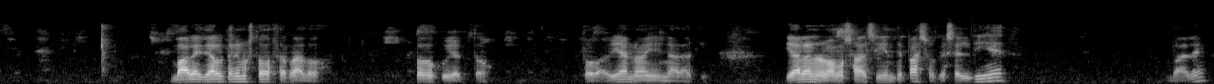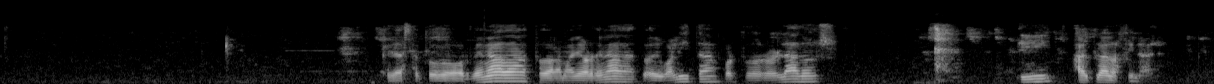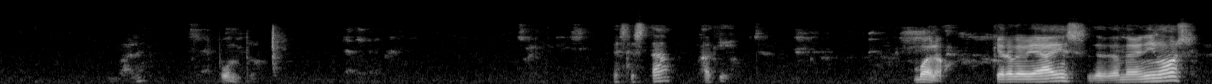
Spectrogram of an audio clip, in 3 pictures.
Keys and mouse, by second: 1.2 Tab, 2.8 middle click, 5.5 click, 9.5 click, 10.9 click, 11.9 shift+middle click, 14.6 Tab, 14.9 middle click, 17.2 middle click, 23.0 click, 27.5 KP_Decimal, 29.9 shift+middle click, 33.3 middle click.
